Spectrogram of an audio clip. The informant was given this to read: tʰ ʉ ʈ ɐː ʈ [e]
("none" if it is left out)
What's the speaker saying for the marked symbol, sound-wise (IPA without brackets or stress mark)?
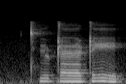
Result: e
